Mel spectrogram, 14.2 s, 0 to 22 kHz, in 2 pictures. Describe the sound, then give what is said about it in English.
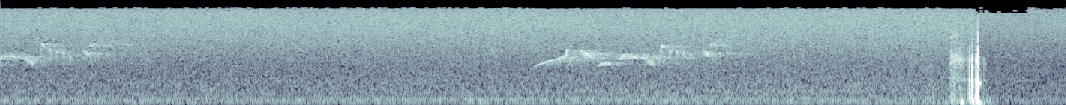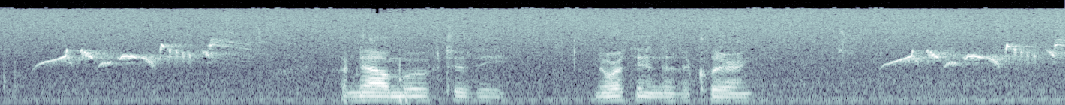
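A bird, unseen in dense undergrowth by the North Swamp power line at pole S3, sings short, high warbling phrases that repeat every few seconds, soft against a steady hiss, at 9:10 on 13 March. A sharp knock sounds once, and a man speaks briefly between the songs. “There's a White Iveria singing here.”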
